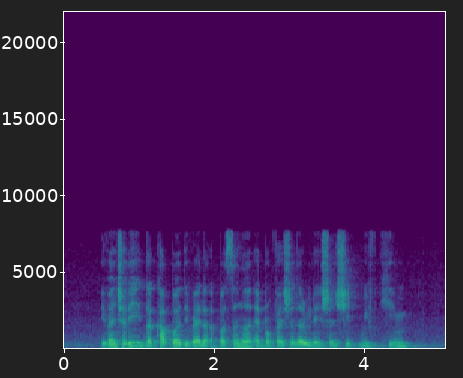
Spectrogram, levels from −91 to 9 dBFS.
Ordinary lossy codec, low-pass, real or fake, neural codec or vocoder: none; none; real; none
